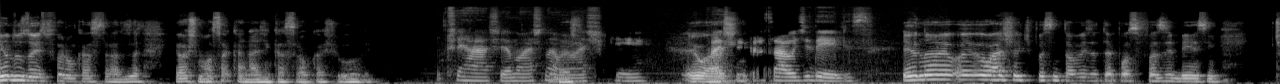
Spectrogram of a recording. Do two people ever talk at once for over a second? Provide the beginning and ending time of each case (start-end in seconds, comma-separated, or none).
none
